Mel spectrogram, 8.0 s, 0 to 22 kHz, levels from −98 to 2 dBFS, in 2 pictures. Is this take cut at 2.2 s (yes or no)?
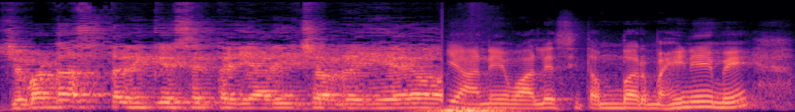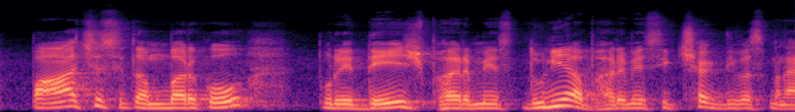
yes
